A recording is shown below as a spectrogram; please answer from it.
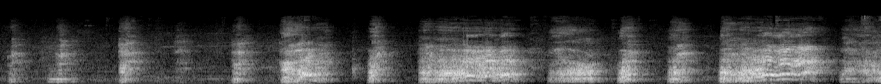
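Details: Lucy, a Basset Hound, making it known she is not pleased with another dog, Linus, who burps midway: repeated loud growling, grumbling barks in bursts roughly every half second to second, some sustained, with a person speaking afterwards.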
